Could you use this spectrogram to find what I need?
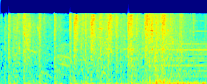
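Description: An explosion bursts with a loud bang.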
